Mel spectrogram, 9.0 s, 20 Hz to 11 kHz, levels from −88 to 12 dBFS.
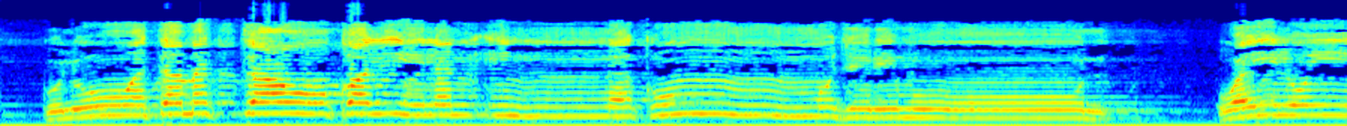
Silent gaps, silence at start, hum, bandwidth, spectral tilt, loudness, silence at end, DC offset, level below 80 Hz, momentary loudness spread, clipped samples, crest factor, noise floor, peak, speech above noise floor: none; 0.3 s; none; 10.5 kHz; -3.5 dB/octave; -16 LUFS; 0 s; 5%; -46 dBFS; 11 LU; under 0.1%; 18 dB; -45 dBFS; 0 dBFS; 29 dB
